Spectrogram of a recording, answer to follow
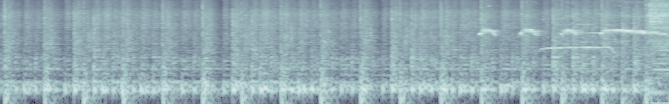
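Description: Drum kit playing a steady beat on bass drum and snare. Near the end, a whistle gives three short blasts and then a longer one over the drums.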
